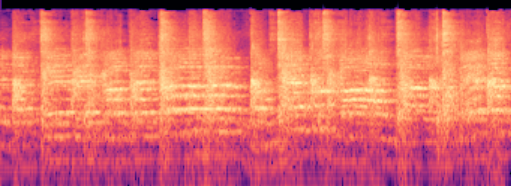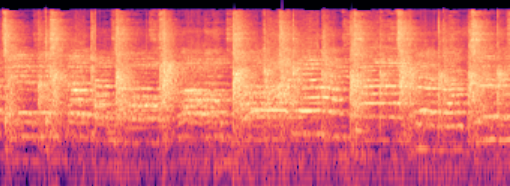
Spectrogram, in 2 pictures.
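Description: A church congregation of men and women singing a chorus together, with a steady rhythm of hand-clapping.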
